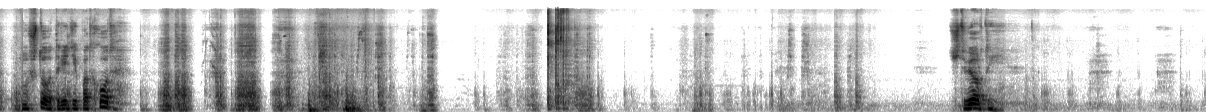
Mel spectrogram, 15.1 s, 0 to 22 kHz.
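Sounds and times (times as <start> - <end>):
body rubbing on wooden floor: 2.0 - 5.4.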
